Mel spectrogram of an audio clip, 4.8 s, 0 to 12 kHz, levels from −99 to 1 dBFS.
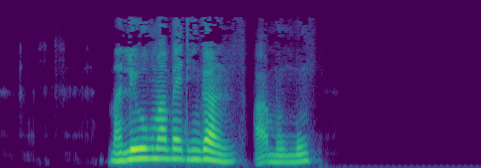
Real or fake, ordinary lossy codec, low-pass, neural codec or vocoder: fake; MP3, 32 kbps; 10.8 kHz; codec, 16 kHz in and 24 kHz out, 0.4 kbps, LongCat-Audio-Codec, four codebook decoder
